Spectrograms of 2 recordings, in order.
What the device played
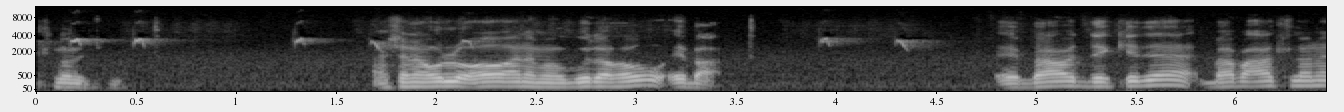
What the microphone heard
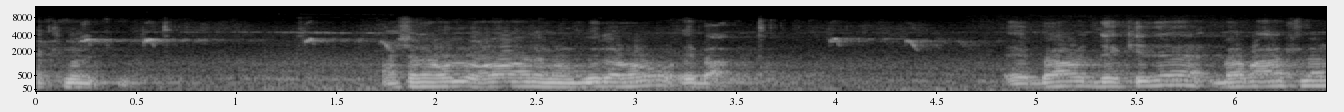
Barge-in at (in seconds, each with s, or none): none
